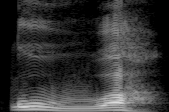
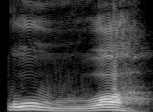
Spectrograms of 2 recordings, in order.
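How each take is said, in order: First: The word ends with a soft h sound. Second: The same.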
